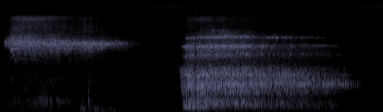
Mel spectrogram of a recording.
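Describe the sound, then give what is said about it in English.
A deep breath drawn in and let out during a guided breathing exercise: a long, airy inhale, a short pause, then a longer and louder exhale. No one speaks. “Deep breath in.”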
